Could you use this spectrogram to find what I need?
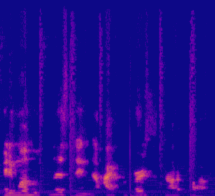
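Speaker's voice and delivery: usual speaking voice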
